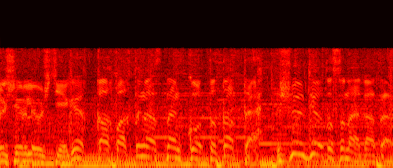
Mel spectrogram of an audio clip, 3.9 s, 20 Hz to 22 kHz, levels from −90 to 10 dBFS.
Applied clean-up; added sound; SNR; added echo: none; Bathtub (filling or washing) / Water tap, faucet; 15 dB; none.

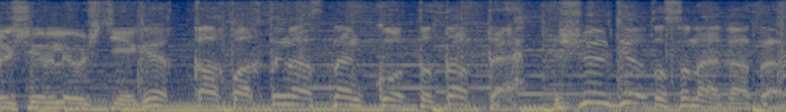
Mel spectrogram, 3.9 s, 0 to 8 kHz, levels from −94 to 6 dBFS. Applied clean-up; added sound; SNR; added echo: none; none; none; none.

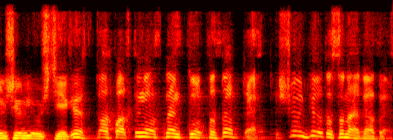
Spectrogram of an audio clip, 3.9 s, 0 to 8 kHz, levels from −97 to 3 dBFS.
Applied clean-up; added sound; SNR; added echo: neural mask model DeepFilterNet 3.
